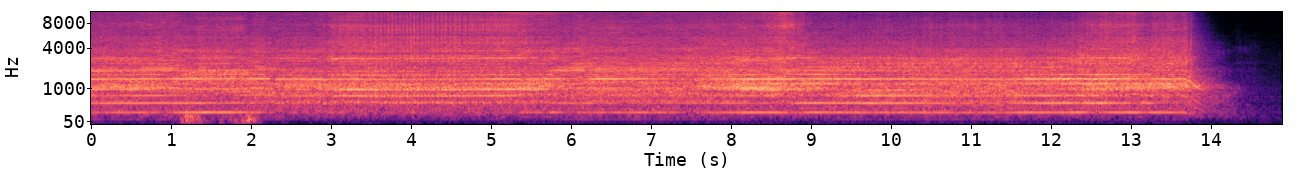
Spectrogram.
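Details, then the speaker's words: VISIQ HD-051-A 1200W hair dryer with DC motor: steady motor whir with fan rush and faint rattle, running but sounding weak and strained, winding down when switched off. "although that sounded a bit sad it didn't sound quite as sad as it has been when we've been trying to dry our hair with it it's got a bit of a rattle to it as well"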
